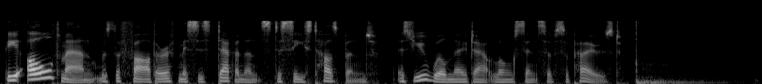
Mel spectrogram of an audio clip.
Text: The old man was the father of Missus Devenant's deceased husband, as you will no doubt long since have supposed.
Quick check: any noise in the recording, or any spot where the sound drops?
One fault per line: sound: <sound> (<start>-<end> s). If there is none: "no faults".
sound: thud (6.3-7.3 s)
